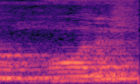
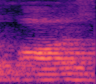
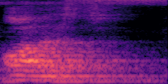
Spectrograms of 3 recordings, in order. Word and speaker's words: honest: मतलब ये लिखा हुआ क्या है, कि इसको हम HONEST, इसको हम हॉनेस्ट तो नहीं पढ़ सकते, इसका ऑनेस्ट पढ़ते हैं, ऑनेस्ट।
